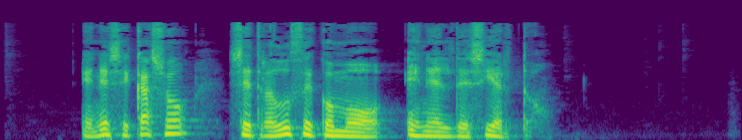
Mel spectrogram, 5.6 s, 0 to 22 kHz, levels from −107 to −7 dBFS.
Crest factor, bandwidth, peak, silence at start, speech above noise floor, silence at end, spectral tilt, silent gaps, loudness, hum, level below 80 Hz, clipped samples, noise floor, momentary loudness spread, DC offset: 18 dB; 11.5 kHz; -2 dBFS; 0.6 s; 70 dB; 1.55 s; -6 dB/octave; none; -19 LUFS; none; -52 dBFS; under 0.1%; -88 dBFS; 10 LU; under 0.1%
